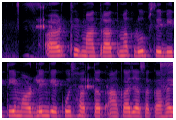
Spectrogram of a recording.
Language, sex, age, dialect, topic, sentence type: Magahi, female, 25-30, Western, banking, statement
